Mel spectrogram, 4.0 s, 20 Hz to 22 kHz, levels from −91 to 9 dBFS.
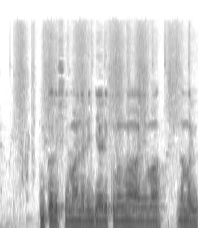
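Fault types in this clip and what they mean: Crude rate conversion: The speech was resampled by picking the nearest existing sample, with no filter, so samples are periodically dropped throughout, a pattern that fits a 48 kHz to 44.1 kHz change. The timing errors add a gritty, inharmonic fizz, roughly 30 dB below the speech, that rises on loud and bright sounds such as sibilants. Unlike steady quantisation hiss, it follows the signal, and unlike plain aliasing it adds a repeating jitter-like roughness.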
